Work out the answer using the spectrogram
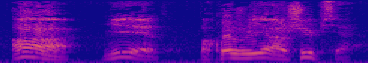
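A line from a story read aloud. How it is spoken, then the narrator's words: Satisfied booming voice. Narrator (Russian): удовлетворенно прогудел поэт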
